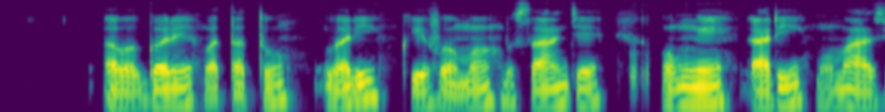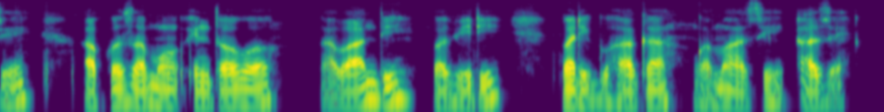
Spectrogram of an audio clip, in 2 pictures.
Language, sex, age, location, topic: Kinyarwanda, female, 25-35, Kigali, health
